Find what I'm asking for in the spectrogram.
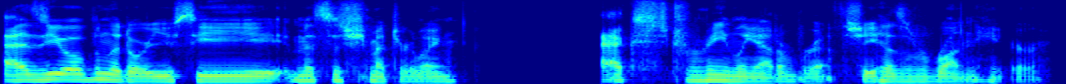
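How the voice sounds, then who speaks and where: A man narrating a tabletop game as game master in a calm, descriptive way. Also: lowish voice, measured pace, gravelly.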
